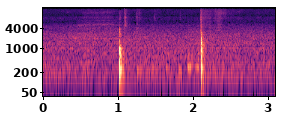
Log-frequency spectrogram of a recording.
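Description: A wooden spoon knocks down onto a table.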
